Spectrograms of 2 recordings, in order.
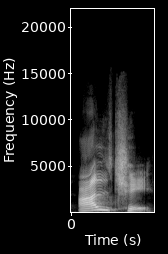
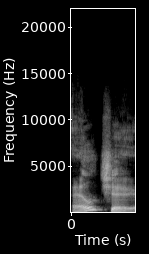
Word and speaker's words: alce: It's almost like Alice, but it's Alce. Alce.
